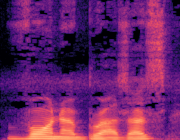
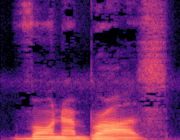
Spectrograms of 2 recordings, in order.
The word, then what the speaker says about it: Warner Bros.: It's not Warner Brothers, it's Warner Bros.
